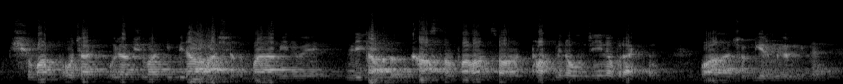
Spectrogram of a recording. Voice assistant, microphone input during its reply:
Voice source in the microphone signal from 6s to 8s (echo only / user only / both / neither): echo only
